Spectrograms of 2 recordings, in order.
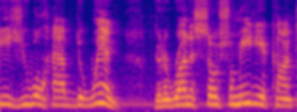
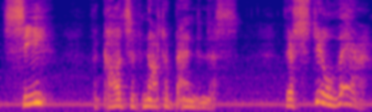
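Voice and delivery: dwarf paladin; 3 semitones lower, 6 dB quieter than usual. Acted. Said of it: "he turns to the elven woman and says".

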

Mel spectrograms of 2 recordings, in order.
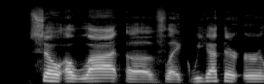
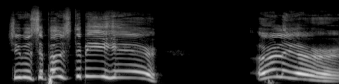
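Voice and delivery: high, projected mock stage shout; shouting to the audience; 12 semitones higher, 8 dB louder than usual. Cast members do a bit for the waiting crowd, hammed-up shouting. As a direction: ham it up as a ramparts performer. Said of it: "They're shouting to the audience".

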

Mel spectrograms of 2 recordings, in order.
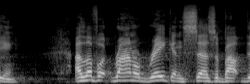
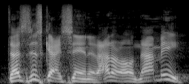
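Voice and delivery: ordinary talk

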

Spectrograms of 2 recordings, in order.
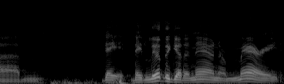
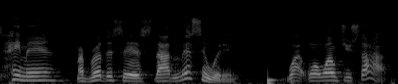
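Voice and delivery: higher, pushy challenge to a bully; confronting the bully; 7 semitones higher than usual. Acted. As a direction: press him like a protective brother.

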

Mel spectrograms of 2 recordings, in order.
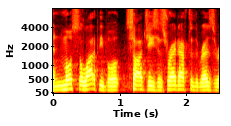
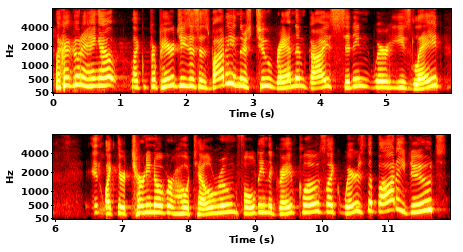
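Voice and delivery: high, put-out complaint; exasperated Mary; 10 semitones higher than usual. Acted. Mary griping to the preacher's listeners, high and exasperated. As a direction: vent like a fed-up mourner.

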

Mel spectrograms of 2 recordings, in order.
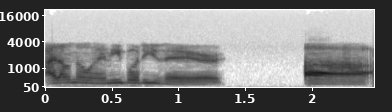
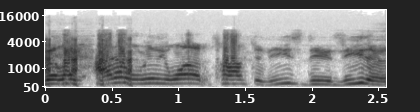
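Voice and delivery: laughing through the words, a little higher; 9 semitones higher than usual. Real, not acted. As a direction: chuckle while telling it. Laughing while retelling tense encounter.

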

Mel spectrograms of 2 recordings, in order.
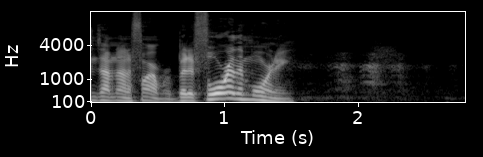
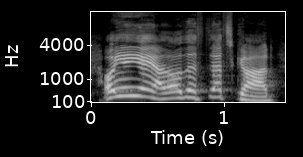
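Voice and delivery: mock recognition; 7 semitones higher, 5 dB louder than usual. Mimics shallow recognition of God.

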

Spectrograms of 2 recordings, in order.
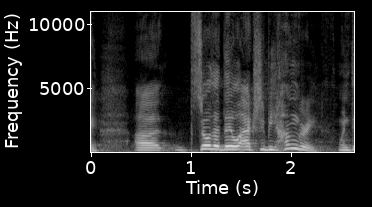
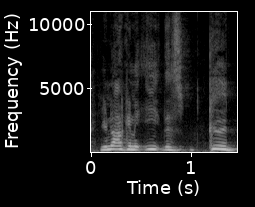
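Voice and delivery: usual speaking voice

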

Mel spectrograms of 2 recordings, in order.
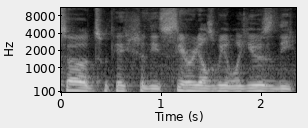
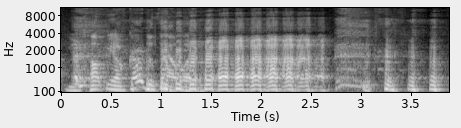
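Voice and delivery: laughing; 4 semitones higher, 6 dB louder, slower than usual. Real, not acted. Laughing at a joke.

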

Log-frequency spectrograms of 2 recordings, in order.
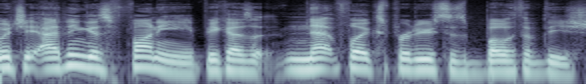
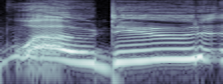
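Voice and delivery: much higher, louder stoked skater-dude whoa; nineties skater cat; 11 semitones higher, 5 dB louder than usual. Retold or imitated. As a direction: play a rad nineties cartoon cat on a skateboard. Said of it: "a cat on a skateboard from the nineties that's like".

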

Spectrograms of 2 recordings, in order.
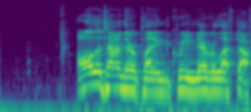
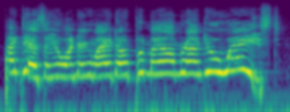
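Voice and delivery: high-pitched storybook Duchess; Duchess character voice; 5 dB louder than usual. Acted.

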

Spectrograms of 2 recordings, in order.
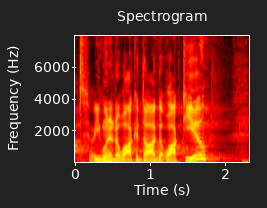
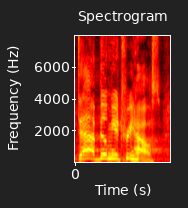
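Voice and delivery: put-on much higher, louder little-kid plea; demanding kid; 12 semitones higher, 4 dB louder than usual. Preacher recalling his childhood self as a demanding kid. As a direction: beg like a six-year-old wanting his way. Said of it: "and I'm like".

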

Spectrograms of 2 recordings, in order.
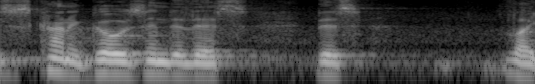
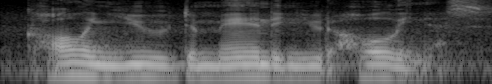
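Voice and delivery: ordinary talk

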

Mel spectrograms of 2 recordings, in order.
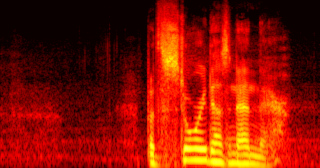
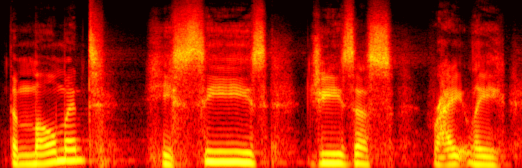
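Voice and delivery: ordinary talk, nothing marked

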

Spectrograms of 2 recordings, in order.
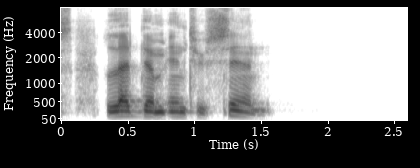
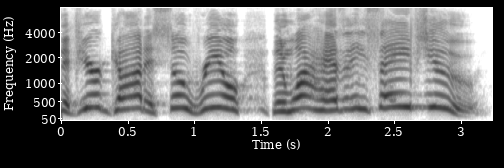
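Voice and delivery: slow, higher scornful taunt; mocking challenge; 14 semitones higher, slower than usual. Enemies challenging the people, slow scornful taunt. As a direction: challenge them with scorn, drawn out. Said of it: "They look to them and ask this question".

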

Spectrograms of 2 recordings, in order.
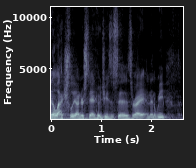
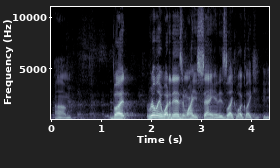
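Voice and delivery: ordinary delivery

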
